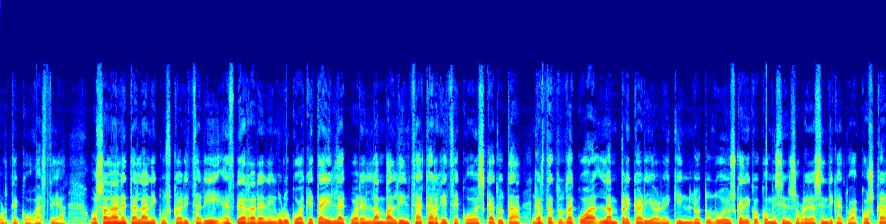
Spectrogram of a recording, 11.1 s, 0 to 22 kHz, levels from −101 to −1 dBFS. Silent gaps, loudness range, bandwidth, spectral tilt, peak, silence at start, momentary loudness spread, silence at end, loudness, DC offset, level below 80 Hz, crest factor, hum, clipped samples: none; 2 LU; 7.4 kHz; -8.5 dB/octave; -4 dBFS; 0 s; 7 LU; 0 s; -19 LUFS; under 0.1%; -48 dBFS; 14 dB; none; under 0.1%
